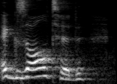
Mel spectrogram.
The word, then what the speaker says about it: exalted: But the word is still exalted, and the stress is still on the second syllable and not on ted.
